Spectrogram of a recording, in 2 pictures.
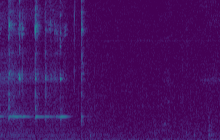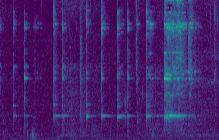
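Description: A spoon clinking against the cup as the tea is stirred: quick, ringing taps in a short spell at the start, then a pause of about two seconds, then a longer spell of quicker clinks.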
